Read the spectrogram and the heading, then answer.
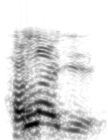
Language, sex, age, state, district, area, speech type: Odia, male, 60+, Odisha, Bargarh, urban, conversation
